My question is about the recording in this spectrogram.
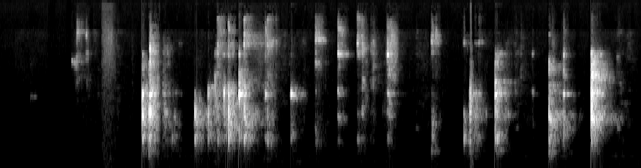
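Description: Wooden spoon tossing chopped salad in a glass bowl: irregular scrapes and light clicks of the spoon against the glass, starting about a second and a half in.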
